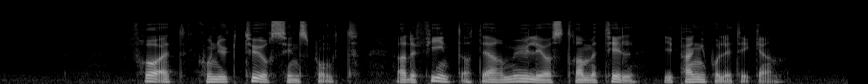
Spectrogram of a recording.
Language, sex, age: Norwegian, male, 28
